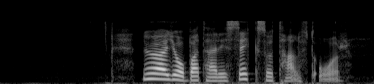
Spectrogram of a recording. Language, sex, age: Swedish, female, 26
